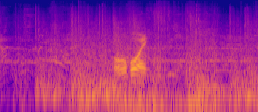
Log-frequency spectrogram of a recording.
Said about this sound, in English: Heavy cannons coming in.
